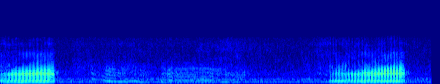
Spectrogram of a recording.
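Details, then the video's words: A Boston Terrier asleep on a sofa snores with loud, rasping, harmonic-rich breaths and quieter rumbling sounds between them. "Lily the Boston Terrier Snoring"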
